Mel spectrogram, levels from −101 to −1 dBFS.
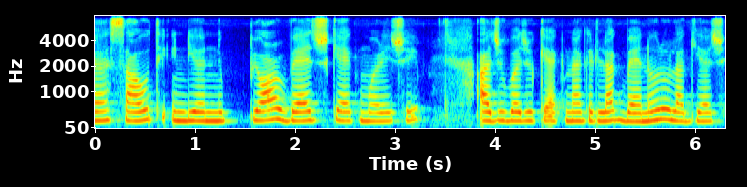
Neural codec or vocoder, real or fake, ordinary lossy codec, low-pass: none; real; none; 7.2 kHz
